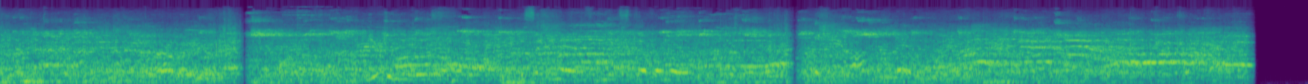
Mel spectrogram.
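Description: Live sound of a basketball game in a gymnasium: spectators talking and calling out, with a basketball bouncing on the court, all echoing in the hall. The sound drops out for an instant twice, about two and a half seconds in and again about eight seconds in.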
